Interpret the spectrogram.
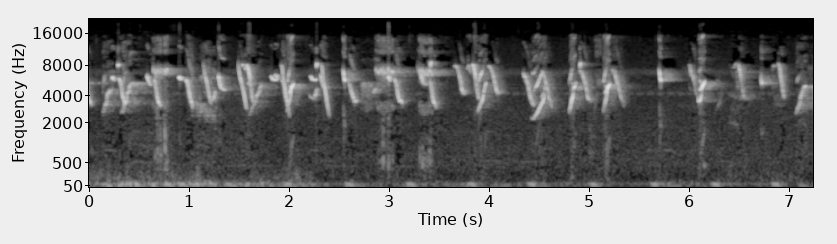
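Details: Saffron finch noisy at a feeder in Brazil: rhythmic bursts of high, sharp chirping notes in quick clusters, separated by brief gaps, continuing throughout.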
